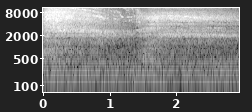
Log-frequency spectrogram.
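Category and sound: human body sound, hissing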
